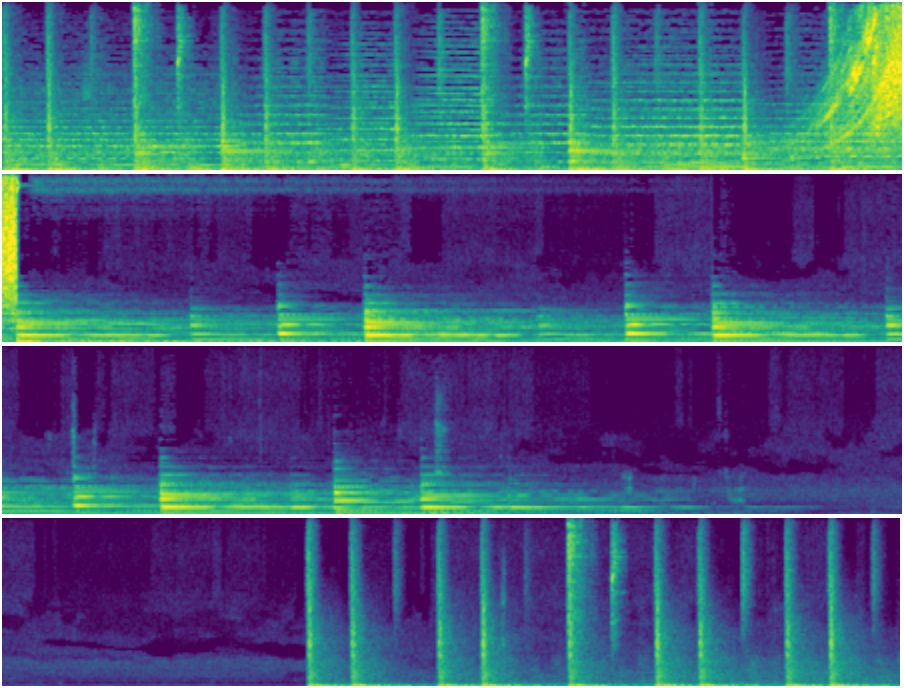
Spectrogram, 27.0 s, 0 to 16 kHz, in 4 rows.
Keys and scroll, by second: 8.6 space, 8.8 super+z, 9.7 space, 10.4 super+space, 12.0 super+z, 12.2 space, 12.7 alt+super+space, 14.7 space, 25.4 space, 26.0 space.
